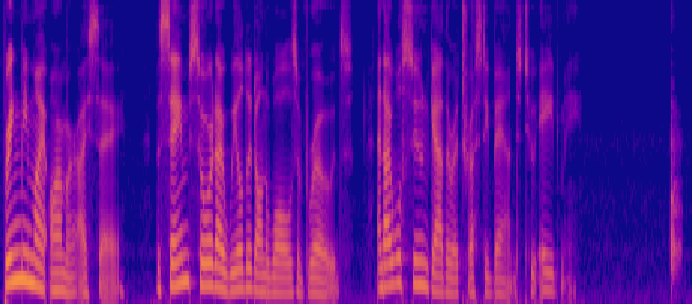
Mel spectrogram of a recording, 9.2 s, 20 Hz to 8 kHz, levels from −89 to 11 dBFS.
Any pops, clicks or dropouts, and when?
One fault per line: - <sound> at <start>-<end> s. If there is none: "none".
- tap at 8.9-9.1 s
